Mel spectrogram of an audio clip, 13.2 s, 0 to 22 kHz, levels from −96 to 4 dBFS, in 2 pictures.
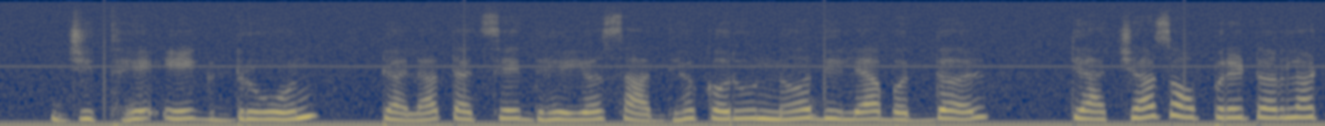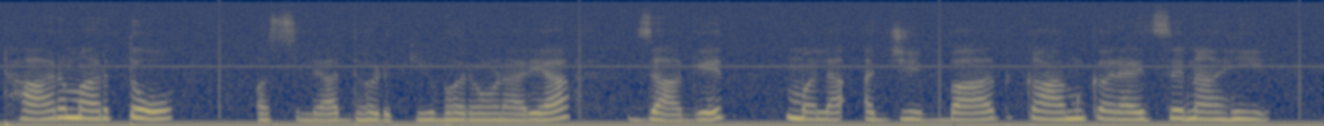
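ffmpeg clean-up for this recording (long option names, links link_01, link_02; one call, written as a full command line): ffmpeg -i in.wav -af "adeclick=threshold=4,bandreject=frequency=50:width_type=h:width=4,bandreject=frequency=100:width_type=h:width=4,bandreject=frequency=150:width_type=h:width=4,bandreject=frequency=2500:width=30,afwtdn=0.0022" out.wav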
